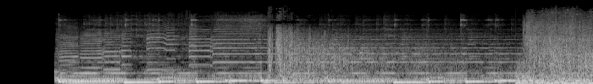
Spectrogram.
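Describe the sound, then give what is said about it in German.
Crash of Molotov cocktails setting a scrap heap on fire: a loud, sudden onset followed by a sustained roar, with a sharp impact partway through and a hissy noise burst near the end. “Im selben Moment krachte es. Rechts fing ein Schrotthaufen Feuer. Molotow-Cocktails, diese Schweine.”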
